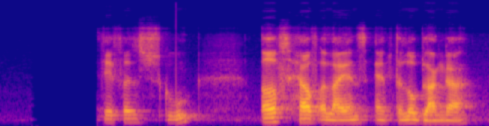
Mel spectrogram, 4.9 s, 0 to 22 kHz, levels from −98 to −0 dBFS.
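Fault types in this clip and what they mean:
Long network dropout: From about 0.31 s to 1.0 s, roughly 0.66 s of speech is missing, likely because packets stopped arriving. The receiver stretches the last sound into a fading buzz, then holds near-silence until the speech resumes without the lost portion. On a waveform the envelope tapers into a flat, nearly empty stretch. A spectrogram shows smeared, repeating harmonics dissolving into a blank band before normal speech structure returns abruptly.
Microphone volume stepped up: The call software raised the microphone's input level in single jumps, once at 1.76 s by about 7 dB and again at 4.22 s by about 4 dB. Each time, the speech and the background noise get louder together, with no gradual ramp. The waveform shows the envelope widening sharply at each point. On a spectrogram, every frequency band, including the noise floor between syllables, brightens at the same instant.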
